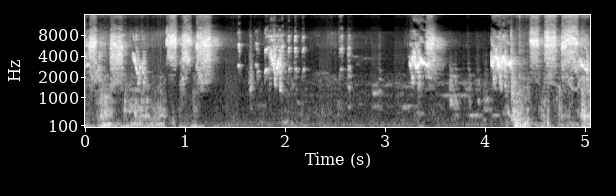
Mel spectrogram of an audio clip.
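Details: Colourful budgerigars of a breeding pair giving short bursts of shrill, scratchy chirps and warbles, broken by brief clicks and a near-silent pause before the chatter resumes.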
